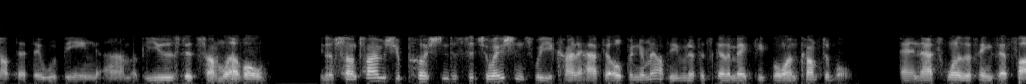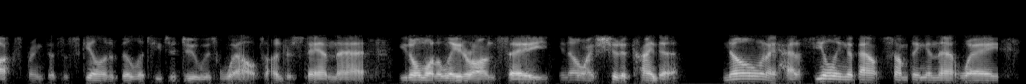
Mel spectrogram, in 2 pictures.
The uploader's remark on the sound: Callers may call in 20 minutes into the live show with questions or comments. We will also open the phone lines earlier for questions and comments.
